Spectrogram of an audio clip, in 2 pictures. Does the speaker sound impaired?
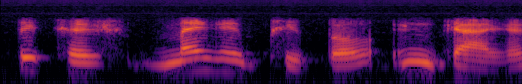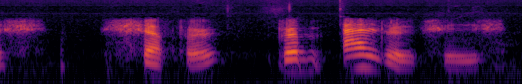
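Yes: tongue cancer; chronic sore throat.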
